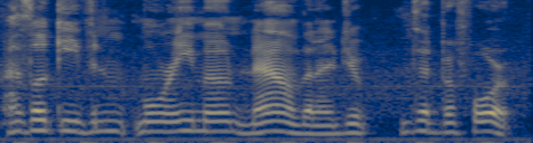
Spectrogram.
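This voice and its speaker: Rambling young man, slightly hoarse. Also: a little high, fairly even intonation, normal speed, a little mellow, a little hiss or hum. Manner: rambling, meandering, many fillers. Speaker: streamer. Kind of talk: casual live-stream chat. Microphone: desktop USB mic on a boom arm.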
